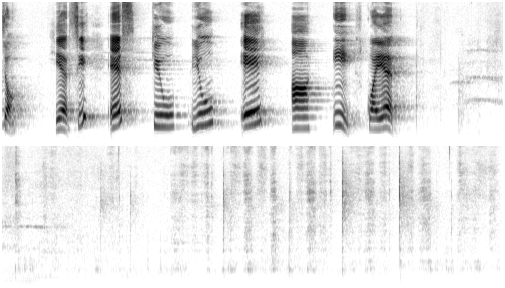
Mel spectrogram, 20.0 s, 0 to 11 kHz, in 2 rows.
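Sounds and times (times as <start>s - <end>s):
pen scratching on paper: 10.2s - 20.0s.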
